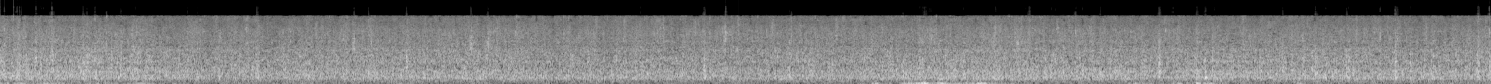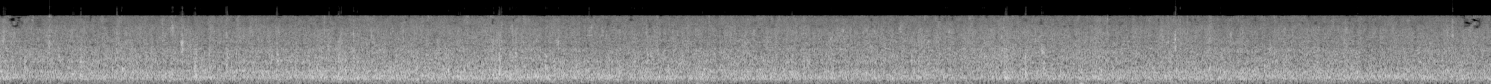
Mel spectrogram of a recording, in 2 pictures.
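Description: Steady rain: an even, dense hiss of falling water, with faint scattered patters.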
